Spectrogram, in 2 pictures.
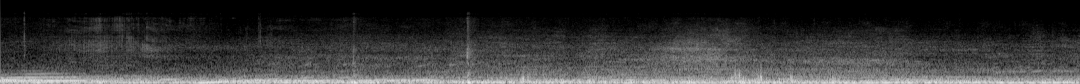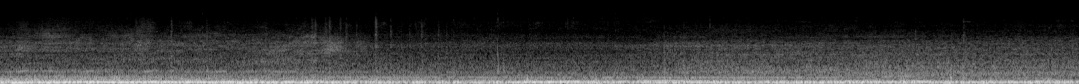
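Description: Engines of several 4x4s revving as they climb a steep sand dune: a steady low rumble with a few rises and falls in pitch.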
